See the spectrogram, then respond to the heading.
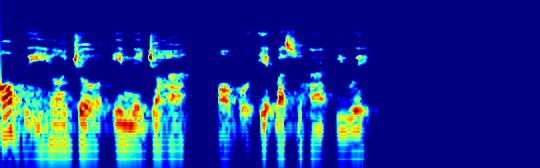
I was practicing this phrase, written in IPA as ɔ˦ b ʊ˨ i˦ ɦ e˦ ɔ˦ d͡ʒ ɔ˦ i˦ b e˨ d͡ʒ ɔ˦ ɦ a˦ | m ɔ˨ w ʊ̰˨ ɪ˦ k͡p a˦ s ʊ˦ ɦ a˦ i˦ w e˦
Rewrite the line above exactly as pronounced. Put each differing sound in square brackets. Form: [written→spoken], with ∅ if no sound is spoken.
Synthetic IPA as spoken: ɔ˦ b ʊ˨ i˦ ɦ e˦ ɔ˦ d͡ʒ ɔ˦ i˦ [b→m] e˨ d͡ʒ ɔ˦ ɦ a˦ | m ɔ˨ [w→b] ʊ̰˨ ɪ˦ k͡p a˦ s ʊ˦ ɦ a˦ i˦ w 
